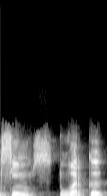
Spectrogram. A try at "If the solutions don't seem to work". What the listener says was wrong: actually it is seem, it's not seems. You are read 2 times seems. If the solutions don't seem to work and does not seem to be happening, it's not seems.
